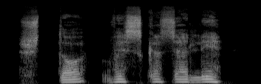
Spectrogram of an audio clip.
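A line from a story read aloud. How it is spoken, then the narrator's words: Forced out. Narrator (Russian): наконец выдавил он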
